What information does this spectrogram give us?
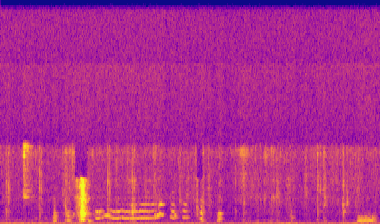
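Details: Mixed backyard flock of hens and young chicks (Rhode Island Red, Barred Plymouth Rock, Light Brahma, Ameraucana, Olive Egger, Maran, Leghorn) inside a coop and run; a few soft harmonic clucks and short calls over steady low hum, with one sharp knock.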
